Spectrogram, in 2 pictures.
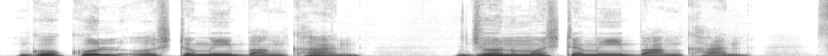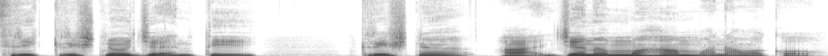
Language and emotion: Santali, neutral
